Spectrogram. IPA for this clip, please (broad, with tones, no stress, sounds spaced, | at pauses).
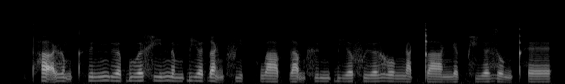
t̪ʰ a̰ː˧˨ ɣ ə̰˧˨ m t̪ʰ ɨ˨˦ n ŋ ɨ˨˩ ə̯ ɓ u˨˦ ə̯ x i˨˦ n ə˨˦ m ɓ i˧ ə̯ ɗ a̰˧˨ ŋ f i˨˩ t̚ h w aː˨˩ p̚ l a̰˧˨ m x ɨ˧ ŋ ɓ i˨˦ ə̯ f ɨ˨˦ ə̯ ɣ o˧ ŋ a˨˩ k̚ t̪ aː˨˩ ŋ ɛ˨˩ p̚ x i˨˦ ə̯ z o˧˩ ŋ t̪ʰ ɛ˧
